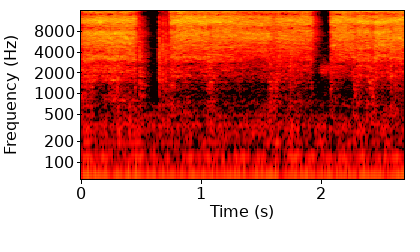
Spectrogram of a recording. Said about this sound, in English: Get that nice and sprayed.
